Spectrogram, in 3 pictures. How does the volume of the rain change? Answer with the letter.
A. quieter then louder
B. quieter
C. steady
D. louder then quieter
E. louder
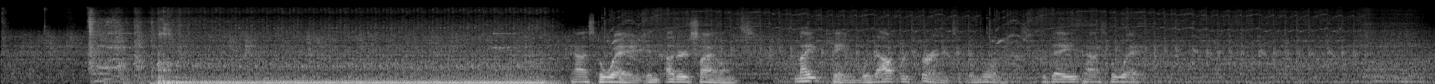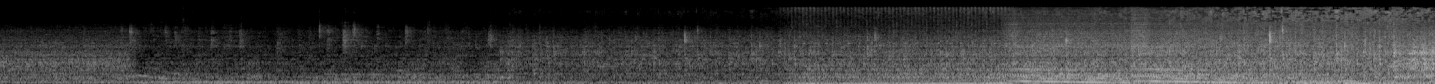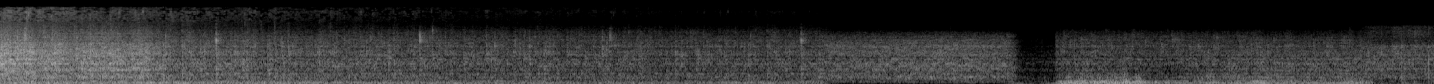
D.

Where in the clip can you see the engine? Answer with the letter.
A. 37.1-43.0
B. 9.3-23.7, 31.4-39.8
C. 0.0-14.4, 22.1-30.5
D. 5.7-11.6
C.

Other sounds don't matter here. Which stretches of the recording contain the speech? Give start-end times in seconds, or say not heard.
5.7-11.6.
